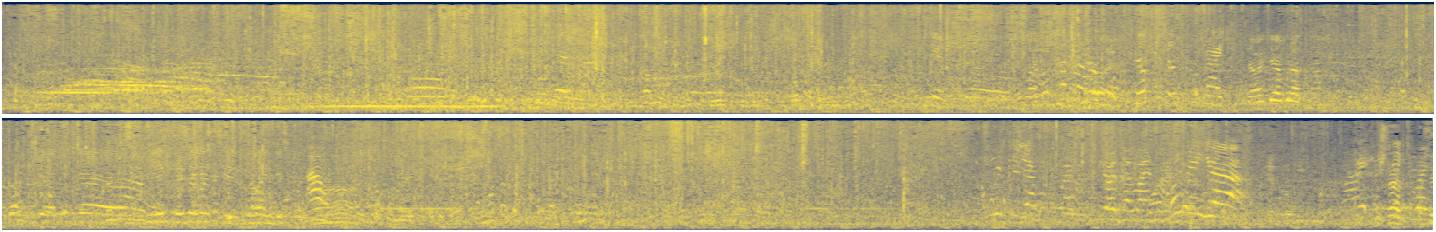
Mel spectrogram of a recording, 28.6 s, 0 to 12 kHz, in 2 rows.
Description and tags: Walking bamboo mechanism, unusual abstract sound
Recorded on Zoom H4n. It was real walking mechanism, made of bamboo.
